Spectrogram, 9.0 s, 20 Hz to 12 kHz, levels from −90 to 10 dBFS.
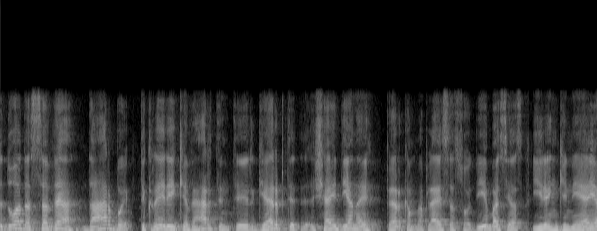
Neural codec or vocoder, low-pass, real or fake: none; 7.2 kHz; real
